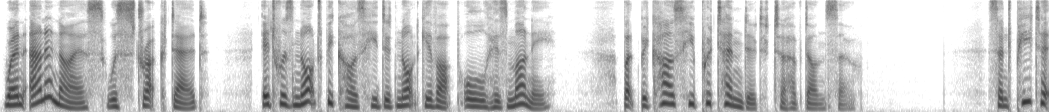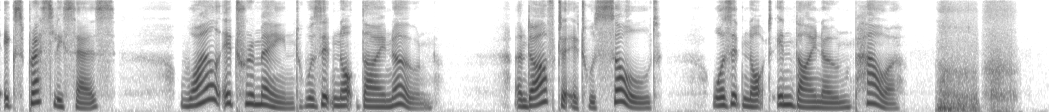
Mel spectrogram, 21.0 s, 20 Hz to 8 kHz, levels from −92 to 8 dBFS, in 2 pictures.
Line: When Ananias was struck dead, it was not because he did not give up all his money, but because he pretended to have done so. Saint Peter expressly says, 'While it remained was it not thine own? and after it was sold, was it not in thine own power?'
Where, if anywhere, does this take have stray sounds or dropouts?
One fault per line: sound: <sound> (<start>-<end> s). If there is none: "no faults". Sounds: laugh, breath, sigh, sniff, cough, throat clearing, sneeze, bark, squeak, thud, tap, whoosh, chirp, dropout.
sound: breath (19.8-20.7 s)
